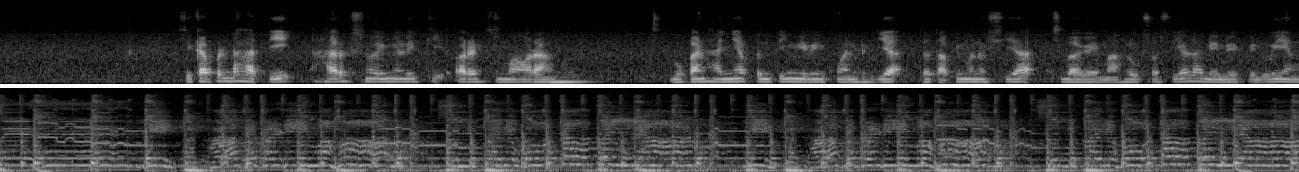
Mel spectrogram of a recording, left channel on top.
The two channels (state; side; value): different; both; correlation 0.00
